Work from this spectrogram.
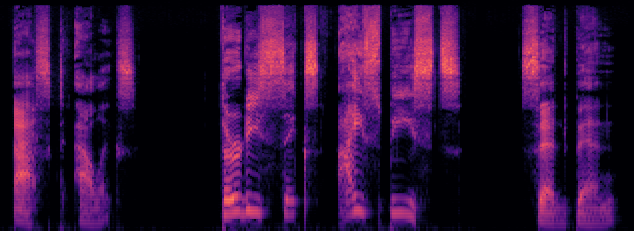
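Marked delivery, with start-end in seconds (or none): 1.6-3.5 slow breathy whisper, no voice at all. Acted. Ben whispering to his brother so the ice beasts won't hear, slow unvoiced whisper. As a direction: hush it so the beasts can't hear. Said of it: "Ben whispered to Alex".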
